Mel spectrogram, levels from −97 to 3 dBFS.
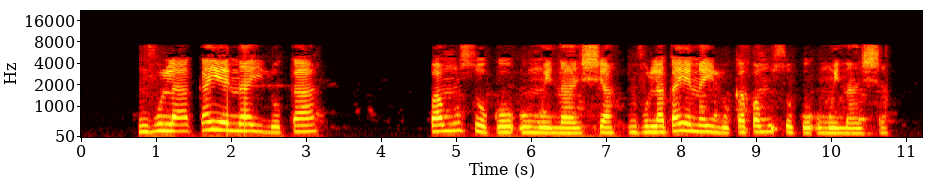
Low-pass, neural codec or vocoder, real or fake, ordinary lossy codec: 7.2 kHz; none; real; AAC, 48 kbps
